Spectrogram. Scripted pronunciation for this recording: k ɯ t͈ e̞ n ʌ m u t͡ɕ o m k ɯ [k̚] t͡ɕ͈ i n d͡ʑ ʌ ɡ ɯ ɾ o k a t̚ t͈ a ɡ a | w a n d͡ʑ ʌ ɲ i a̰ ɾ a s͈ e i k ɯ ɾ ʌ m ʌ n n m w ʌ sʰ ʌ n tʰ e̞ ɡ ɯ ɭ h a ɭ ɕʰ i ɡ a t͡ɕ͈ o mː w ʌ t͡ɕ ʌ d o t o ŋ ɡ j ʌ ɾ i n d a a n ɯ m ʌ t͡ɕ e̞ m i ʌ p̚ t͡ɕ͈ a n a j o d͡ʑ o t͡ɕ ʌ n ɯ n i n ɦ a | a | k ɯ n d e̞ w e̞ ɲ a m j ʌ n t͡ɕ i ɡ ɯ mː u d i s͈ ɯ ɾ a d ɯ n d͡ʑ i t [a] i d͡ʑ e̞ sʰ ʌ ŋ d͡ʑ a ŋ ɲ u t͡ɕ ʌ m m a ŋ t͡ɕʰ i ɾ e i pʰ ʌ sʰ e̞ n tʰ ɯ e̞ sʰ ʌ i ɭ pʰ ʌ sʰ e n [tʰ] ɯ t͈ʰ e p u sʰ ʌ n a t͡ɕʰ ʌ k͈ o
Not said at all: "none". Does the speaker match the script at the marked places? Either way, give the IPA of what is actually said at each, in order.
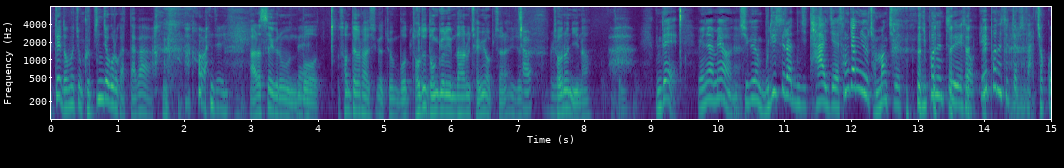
p̚, a, tʰ

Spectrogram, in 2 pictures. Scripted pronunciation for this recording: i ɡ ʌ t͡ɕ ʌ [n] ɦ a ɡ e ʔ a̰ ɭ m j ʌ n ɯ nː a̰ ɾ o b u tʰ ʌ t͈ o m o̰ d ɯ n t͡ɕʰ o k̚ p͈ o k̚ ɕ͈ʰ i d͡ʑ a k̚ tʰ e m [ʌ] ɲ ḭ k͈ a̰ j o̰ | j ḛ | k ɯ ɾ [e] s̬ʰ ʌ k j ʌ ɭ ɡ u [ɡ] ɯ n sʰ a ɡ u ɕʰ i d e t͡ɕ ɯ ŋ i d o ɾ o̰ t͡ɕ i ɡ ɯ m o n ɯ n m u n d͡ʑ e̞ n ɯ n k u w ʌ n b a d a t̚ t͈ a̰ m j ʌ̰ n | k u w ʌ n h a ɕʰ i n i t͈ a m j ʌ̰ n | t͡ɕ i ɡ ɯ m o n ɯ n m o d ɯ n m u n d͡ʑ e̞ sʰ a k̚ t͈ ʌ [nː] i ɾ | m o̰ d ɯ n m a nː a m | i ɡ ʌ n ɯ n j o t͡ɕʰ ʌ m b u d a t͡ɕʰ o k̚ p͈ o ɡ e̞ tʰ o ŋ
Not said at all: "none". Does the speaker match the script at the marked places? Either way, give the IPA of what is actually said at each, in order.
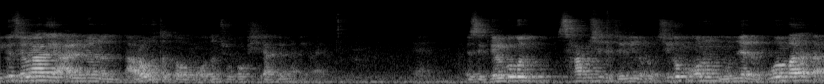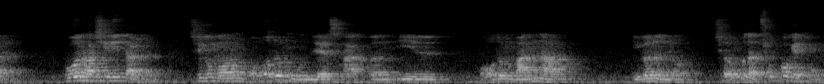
ŋ, a, e, ɡ, n

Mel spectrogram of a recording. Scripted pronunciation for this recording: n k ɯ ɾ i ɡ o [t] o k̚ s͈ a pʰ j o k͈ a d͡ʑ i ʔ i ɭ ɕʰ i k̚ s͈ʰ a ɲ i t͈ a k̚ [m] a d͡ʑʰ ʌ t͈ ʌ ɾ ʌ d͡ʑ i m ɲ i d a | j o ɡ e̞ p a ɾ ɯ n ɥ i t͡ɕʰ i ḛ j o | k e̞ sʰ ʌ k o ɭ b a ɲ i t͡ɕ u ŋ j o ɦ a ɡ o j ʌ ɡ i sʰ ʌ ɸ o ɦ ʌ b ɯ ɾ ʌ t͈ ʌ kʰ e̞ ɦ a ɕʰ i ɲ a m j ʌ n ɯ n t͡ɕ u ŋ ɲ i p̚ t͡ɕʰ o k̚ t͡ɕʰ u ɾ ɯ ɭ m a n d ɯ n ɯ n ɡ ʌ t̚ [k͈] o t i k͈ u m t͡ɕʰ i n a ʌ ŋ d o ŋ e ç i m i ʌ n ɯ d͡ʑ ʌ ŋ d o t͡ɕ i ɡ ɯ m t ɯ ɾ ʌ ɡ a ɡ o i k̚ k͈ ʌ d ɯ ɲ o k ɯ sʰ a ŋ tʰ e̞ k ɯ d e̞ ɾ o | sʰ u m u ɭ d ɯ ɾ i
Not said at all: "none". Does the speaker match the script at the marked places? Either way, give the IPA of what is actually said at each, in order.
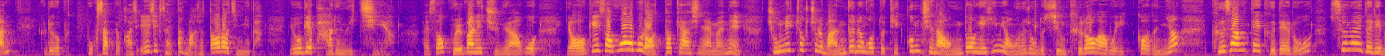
p, m, t͈

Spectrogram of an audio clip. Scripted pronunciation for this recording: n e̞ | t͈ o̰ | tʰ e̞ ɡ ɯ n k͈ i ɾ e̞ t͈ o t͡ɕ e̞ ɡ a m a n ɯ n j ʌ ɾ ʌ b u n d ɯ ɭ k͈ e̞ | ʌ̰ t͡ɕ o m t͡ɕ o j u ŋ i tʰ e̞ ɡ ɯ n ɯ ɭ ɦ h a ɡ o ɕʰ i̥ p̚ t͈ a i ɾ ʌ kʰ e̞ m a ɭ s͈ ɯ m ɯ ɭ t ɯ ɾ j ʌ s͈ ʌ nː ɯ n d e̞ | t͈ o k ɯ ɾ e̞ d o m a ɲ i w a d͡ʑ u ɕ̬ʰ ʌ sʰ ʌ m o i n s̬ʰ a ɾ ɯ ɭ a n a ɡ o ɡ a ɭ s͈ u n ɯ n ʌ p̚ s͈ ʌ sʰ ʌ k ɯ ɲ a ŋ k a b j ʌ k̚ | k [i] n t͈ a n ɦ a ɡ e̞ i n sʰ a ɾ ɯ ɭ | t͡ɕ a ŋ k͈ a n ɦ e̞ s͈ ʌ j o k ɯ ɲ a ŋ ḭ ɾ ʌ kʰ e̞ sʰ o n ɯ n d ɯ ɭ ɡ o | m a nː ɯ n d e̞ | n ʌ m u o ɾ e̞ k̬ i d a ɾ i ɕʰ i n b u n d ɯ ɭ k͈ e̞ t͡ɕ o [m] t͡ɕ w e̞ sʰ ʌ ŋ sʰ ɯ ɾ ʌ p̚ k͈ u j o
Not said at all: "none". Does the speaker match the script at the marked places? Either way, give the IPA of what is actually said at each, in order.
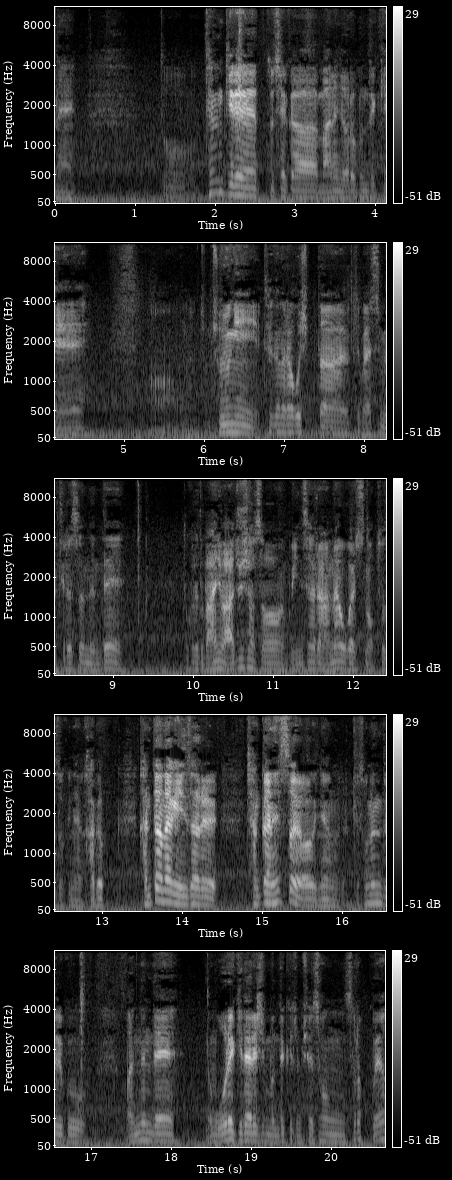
a, m

